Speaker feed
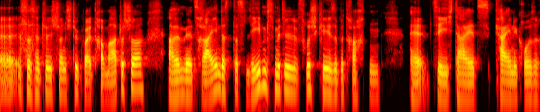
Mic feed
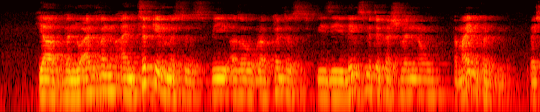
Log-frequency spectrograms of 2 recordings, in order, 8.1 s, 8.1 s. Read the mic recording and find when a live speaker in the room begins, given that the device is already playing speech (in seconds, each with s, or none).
0.5 s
